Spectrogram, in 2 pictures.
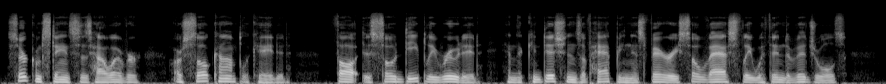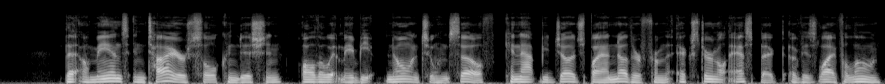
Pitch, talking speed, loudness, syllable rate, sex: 110 Hz, 155 wpm, -19 LUFS, 5.0 syllables/s, male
